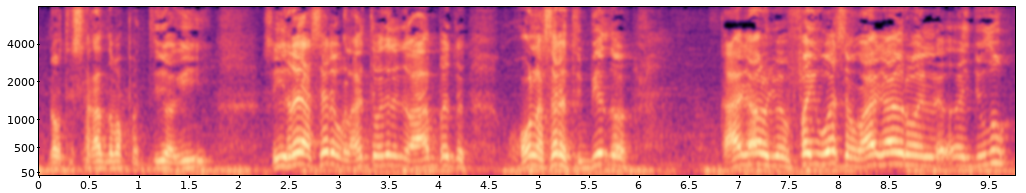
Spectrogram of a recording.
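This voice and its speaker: A man's voice: fairly high pitch, a little mellow, slight background noise. A man with a Cuban Spanish accent, ranting in a heated, repetitive way, stumbling over his words and swearing often. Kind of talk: casual ranting monologue.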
